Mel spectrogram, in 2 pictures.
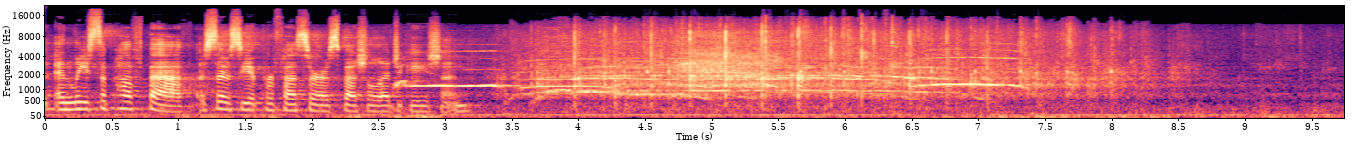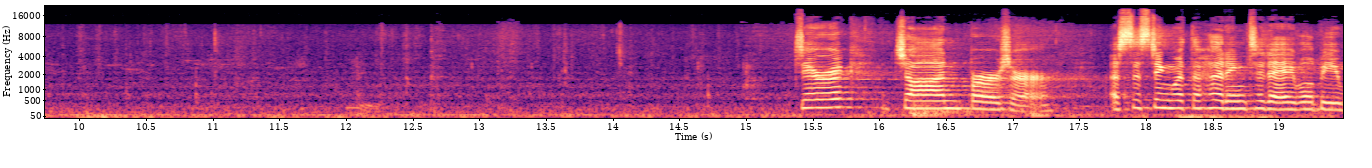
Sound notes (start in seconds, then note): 3.4 applause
